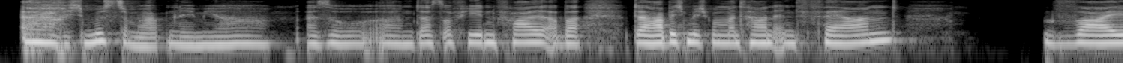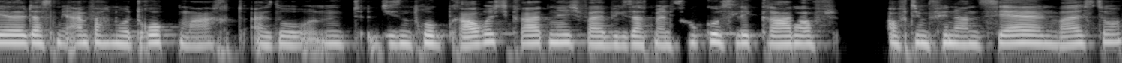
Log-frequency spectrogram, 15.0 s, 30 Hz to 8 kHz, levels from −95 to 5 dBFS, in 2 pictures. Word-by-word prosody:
Ach, 190 -5 +6
ich 160 +3 -4
müsste 205 -1 +2
mal 145 -2 -2
abnehmen, 155 0 -4
ja, 165 +1 -2 0.2
also, 170 0 -4
ähm, 170 -1 -4
das 175 +2 -4
auf 185 - -7
jeden 185 0 +1
Fall, 190 0 0
aber 170 0 -2 0.3
da 180 -1 +4
habe 180 +2 +6
ich 195 - +1
mich 190 -2 +2
momentan 180 0 0
entfernt, 185 +5 0 0.9
weil 180 +1 +4
das 180 +2 +1
mir - - -3
einfach 180 0 -1
nur 170 -1 +1
Druck 185 +2 0
macht, 155 0 -7
also, 160 -1 -3
und 170 -4 -6
diesen 170 +1 -3
Druck 175 -1 +1
brauche 160 +5 +3
ich 200 0 -2
grad 180 +2 0
nicht, 185 -1 +1
weil, 165 -1 +1
wie 160 - -2
gesagt, 160 +1 -2
mein 155 -2 -2
Fokus 185 +2 +1
liegt 180 -1 -1
grade 170 0 +3
auf 170 0 -4 0.4
auf 165 -2 -2
dem 175 -2 0
Finanziellen, 175 +1 +1
weißt 170 +2 -2
du? 195 +1 -2
175 Hz, 190 wpm, -24 LUFS, 165-185 Hz, 0.9 s, Ach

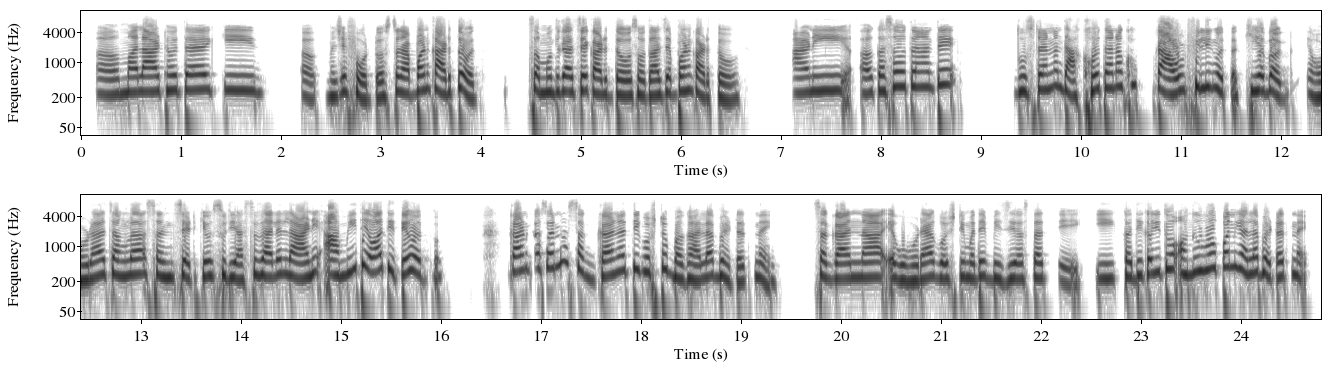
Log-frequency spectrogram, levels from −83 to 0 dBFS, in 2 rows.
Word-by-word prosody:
अ, 235 -1 -2
मला 255 +1 +2
आठवतंय 285 +2 0
की 280 0 -3 0.5
अ, - - -3 0.2
म्हणजे 215 +5 0
फोटोच 195 +2 +1
तर 270 - +2
आपण 270 +4 +2
काढतोच. 255 -5 +2 0.6
समुद्राचे 265 0 +2
काढतो, 230 -3 +2
स्वतःचे 225 +1 +1
पण 275 +1 +2
काढतो 205 -6 +1 0.8
आणि 275 +2 0
अ, 245 -1 -1
कसं 275 +4 +2
होतं 335 0 +1
ना, - - -1
ते 370 0 +3 0.7
दुसऱ्यांना 290 +5 0
दाखवताना 295 +6 +1
खूप 365 - -3 0.2
प्राउड 245 +4 +3
फीलिंग 325 -2 +2
होतं, 265 - 0
की 275 - +2
हे 275 - +4
बघ, 265 -5 +1 0.3
एवढा 225 +4 +1
चांगला 280 0 +2
सनसेट 245 -2 +1
किंवा 255 0 +2
सूर्यास्त 240 -1 0
झालेला 275 +1 +1
आणि 240 +5 +2 0.2
आम्ही 275 +6 +1
तेव्हा 320 -5 +3
तिथे 295 -5 +1
होतो. 295 -9 -1 0.7
कारण 325 +2 +1
कसंय 375 0 0
ना - - 0
सगळ्यांना 270 - 0
ती 370 - +3
गोष्ट 320 +3 -1
बघायला 230 0 +1
भेटत 200 0 -3
नाही. 225 -7 -1 0.5
सगळ्यांना 245 0 +1
एवढ्या 215 +2 +1
गोष्टीमध्ये 240 +1 -1
बिझी 225 0 0
असतात 235 +1 -2
ते, 205 -5 -7
की 230 0 -5
कधी-कधी 265 +4 +1
तो 360 - +4
अनुभव 330 +6 +2
पण 400 0 +1
घ्यायला 305 -5 +2
भेटत 250 -2 0
नाही. 255 -4 -2
260 Hz, 155 wpm, -23 LUFS, 235-285 Hz, 0.8 s, हे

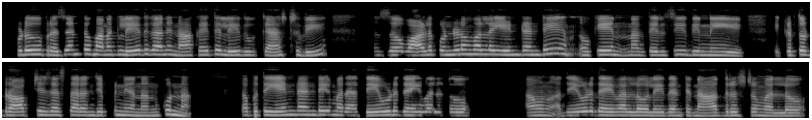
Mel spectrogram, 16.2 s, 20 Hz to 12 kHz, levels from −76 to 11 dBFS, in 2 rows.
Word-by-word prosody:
ఇప్పుడు 245 +1 +4 0.2
ప్రెజెంట్ 255 +5 0
మనకు 245 0 0
లేదు 250 +3 +3
గానీ, 250 0 +3
నాకైతే 230 +4 -1
లేదు. 220 0 +1 0.2
క్యాస్ట్‌ది. 200 +1 -1 0.7
సో 225 +1 -1 0.2
వాళ్ళకు 225 +4 +2
ఉండడం 260 +3 +1
వల్ల 260 0 +1 0.2
ఏంటంటే, 240 +2 0 0.4
ఓకే. 230 +3 +2 0.3
నాకు 215 -1 -4
తెలిసి 215 +3 -3
దీన్ని 215 -1 +2 0.6
ఇక్కడితో 220 +2 +1
డ్రాప్ 210 0 +2
చేసేస్తారని 215 -2 0
జెప్పి 205 +3 -4
నేననుకున్నా. 200 +4 0 0.5
కాపోతే 220 +1 -1
ఏంటంటే 235 +1 +1
మరి 215 -1 0
ఆ - - -10
దేవుడి 215 +3 +3
దయవల్లో 200 -1 -1 0.7
అవును. 195 0 -3
ఆ - - -6
దేవుడి 215 +3 +1
దయవల్లో, 200 -1 +2
లేదంటే 190 0 -1
నా 175 - +2
అదృష్టం 200 +1 -3
వల్లో 175 0 -1
215 Hz, 135 wpm, -23 LUFS, 200-235 Hz, 0.7 s, ఇప్పుడు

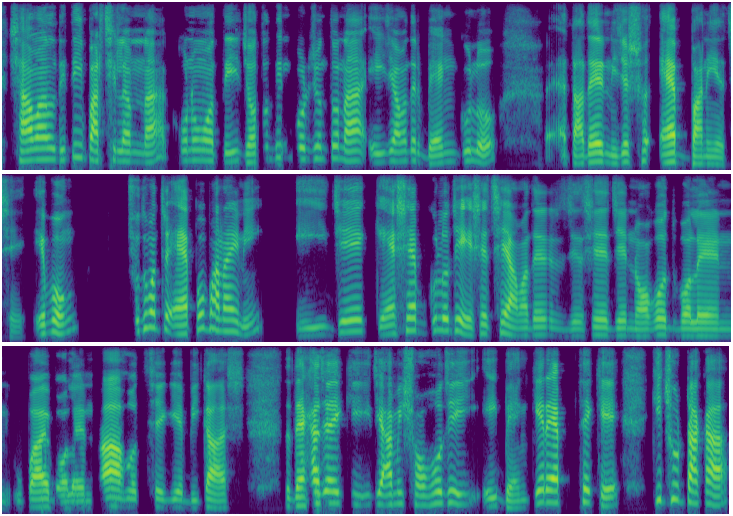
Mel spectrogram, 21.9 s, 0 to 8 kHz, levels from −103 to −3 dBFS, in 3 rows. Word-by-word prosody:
সামাল 190 +3 +4
দিতেই 235 +5 -6
পারছিলাম 170 -1 +1
না 150 - +4 0.3
কোনোমতেই, 180 -2 -3
যতদিন 210 +10 -5
পর্যন্ত 205 0 -7 0.2
না 170 - +5 0.2
এই 150 - -6
যে, - - -3
আমাদের 175 +1 -6
ব্যাংক 135 +4 -2 0.2
গুলো 175 0 -3 0.9
তাদের 150 +5 +5
নিজস্ব 160 +5 -1 0.3
app 160 - +7
বানিয়েছে 125 -4 -4 0.3
এবং 160 -2 +1 0.7
শুধুমাত্র 260 +6 -2 0.2
app - - +2
ও - - -1
বানায়নি, 200 -7 0 0.5
এই 260 +1 -9 0.2
যে, 190 +1 0 0.3
cash 155 +5 +1
app 195 - -5
গুলো 215 0 -2
যে, - - +4
এসেছে 160 +4 -3
আমাদের 135 +2 -3 0.3
দেশে 120 +3 -5 0.2
যে, 130 - -1
নগদ 125 +4 -1
বলেন, 120 -1 0 0.3
উপায় 135 +2 +4
বলেন 120 +1 -3 0.2
বা 155 - +9 0.2
হচ্ছে 140 0 -8
গিয়ে 130 0 -4
বিকাশ। 125 0 +1 0.5
তো - - -7
দেখা 185 +6 +7
যায় 205 0 +6
কি 180 - -9 0.2
যে, - - +1
আমি 195 +2 -5
সহজেই 190 +3 -2 0.3
এই 150 - -4
ব্যাংকের 130 - -1
অ্যাপ 210 0 +8 0.2
থেকে 210 -8 +1 0.5
কিছু 260 +1 -1 0.2
টাকা 200 -2 +6
165 Hz, 145 wpm, -25 LUFS, 135-195 Hz, 0.9 s, বা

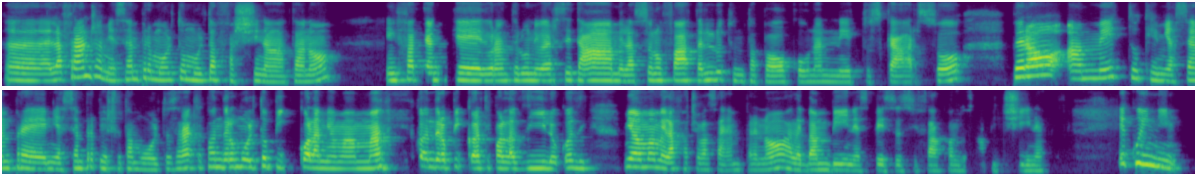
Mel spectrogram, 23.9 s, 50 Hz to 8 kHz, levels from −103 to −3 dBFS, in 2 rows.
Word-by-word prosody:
ehm, 190 -2 +1
la 215 +2 +3
frangia 285 +6 +4
mi 210 - -5
è - - -5
sempre 220 +5 -5
molto, 205 +1 -5
molto 195 -1 -3
affascinata 180 -5 -3
no? 170 +2 -3 0.4
Infatti 215 +2 0
anche 205 -2 +2
durante 185 +1 -2
l'università 195 0 +3
me 190 -1 -4
la 175 0 0
sono 195 +3 -4
fatta 195 -1 +3
e - - -2
lì 200 - -4
l'ho 220 +1 -6
tenuta 180 -5 -13
poco, 165 0 -3
1 165 0 -10
annetto 160 -1 -10
scarso, 180 +7 -1 0.5
però 315 +5 +8
ammetto 250 +3 0
che 235 -5 -10
mi 185 -2 -1
ha - - -5
sempre 200 0 0
mi 180 0 -6
è - - -3
sempre 200 +5 -6
piaciuta 185 -3 -8
molto, 170 -1 -9
sarà 200 +4 +3
che 210 -1 -13
quando 230 0 -2
ero 225 - 0
molto 230 +2 -1
piccola 215 -1 +2
mia 195 -1 -2
mamma 190 +2 +4 0.3
quando 230 -1 +1
ero 220 0 +3
piccola 220 -4 0
tipo 195 0 -4
all'asilo, 190 +1 -1
così, 200 -1 -4 0.4
mia 235 0 +8
mamma 230 0 +2
me 205 - +4
la 175 - +5
faceva 175 -1 -10
sempre 155 0 -9
no, 175 +6 +1
alle 175 -6 -2
bambine 160 -2 -2
spesso 145 +1 -9
si 140 0 -15
fa 140 0 -6
quando 145 -1 -15
sono 150 0 -26
piccine. 145 -1 -10 0.7
E 330 - -2
quindi 275 - +2
195 Hz, 170 wpm, -24 LUFS, 175-215 Hz, 0.7 s, però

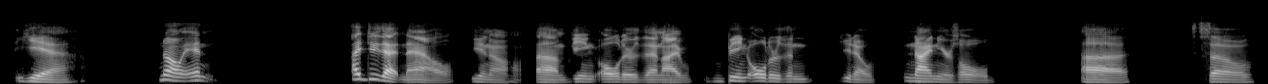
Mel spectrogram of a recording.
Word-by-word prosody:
Yeah. 125 -7 +1 0.9
No, 205 -6 +4
and 180 +3 -1 1.4
I 240 - +7
do 240 -1 +1
that - - +8
now, 105 -3 -1 0.2
you 130 -2 -5
know, 105 -3 -7
um, 110 -3 0
being 130 -1 -2
older 120 -2 -2
than 110 0 -1
I 105 0 +4 0.5
being 165 -4 +1
older 150 -3 -1
than, 125 -1 -10 0.2
you 145 -1 -8
know, 100 -4 -5 0.3
9 140 -4 +4
years 110 -2 -7
old. 100 -4 -7 0.9
Uh, 110 -1 +1 0.6
so 115 -3 -4
120 Hz, 115 wpm, -23 LUFS, 110-140 Hz, 1.4 s, that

